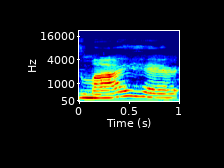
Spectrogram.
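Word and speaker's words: maihair.co: But it's myhair, M-A-I hair dot, like a period, co on Instagram.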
